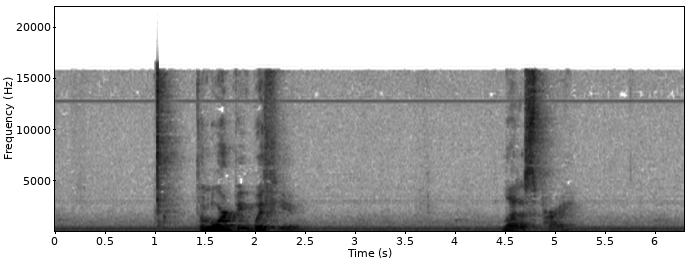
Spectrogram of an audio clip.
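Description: A middle-aged woman speaks calmly and close by, in short phrases.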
